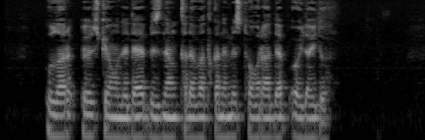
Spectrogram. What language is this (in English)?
Uyghur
